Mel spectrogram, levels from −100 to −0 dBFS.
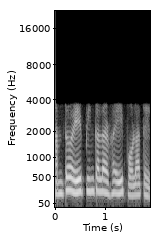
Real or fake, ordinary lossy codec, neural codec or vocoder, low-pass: fake; none; codec, 24 kHz, 0.9 kbps, WavTokenizer, medium speech release version 2; 3.6 kHz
